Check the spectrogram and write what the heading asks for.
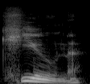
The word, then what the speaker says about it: Qun: And also, I gotta try hard to say Qun, because that's how they very deliberately pronounce it in this game, and the other one's a slur.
